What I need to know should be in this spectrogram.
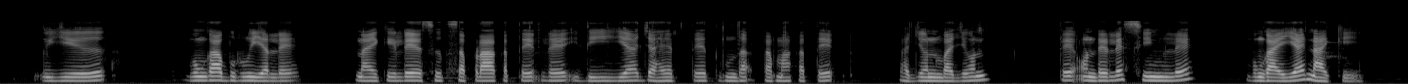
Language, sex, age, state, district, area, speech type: Santali, female, 45-60, West Bengal, Bankura, rural, spontaneous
